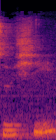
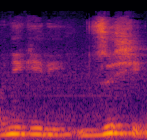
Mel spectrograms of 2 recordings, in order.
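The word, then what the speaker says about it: nigirizushi: And sushi, of course, sushi. So it's a compound word. And yes, pronunciation changes. So, nigiri, zushi, not sushi.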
